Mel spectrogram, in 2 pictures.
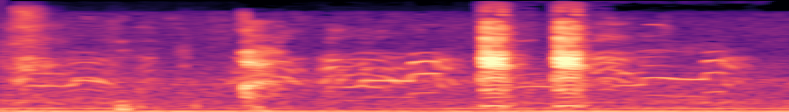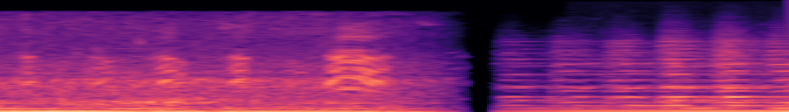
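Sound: ducks quacking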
